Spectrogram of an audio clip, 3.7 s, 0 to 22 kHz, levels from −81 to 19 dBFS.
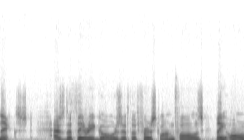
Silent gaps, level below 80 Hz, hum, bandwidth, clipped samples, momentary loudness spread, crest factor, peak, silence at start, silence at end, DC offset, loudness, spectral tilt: none; -56 dBFS; none; 9 kHz; under 0.1%; 6 LU; 16 dB; -6 dBFS; 0 s; 0 s; 0.2%; -21 LUFS; -6.5 dB/octave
